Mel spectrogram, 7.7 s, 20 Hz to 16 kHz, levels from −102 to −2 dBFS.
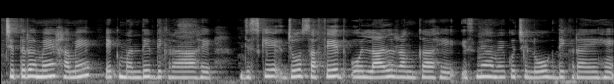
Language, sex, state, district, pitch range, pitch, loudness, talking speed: Hindi, female, Bihar, Saran, 225-255 Hz, 235 Hz, -27 LUFS, 180 wpm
